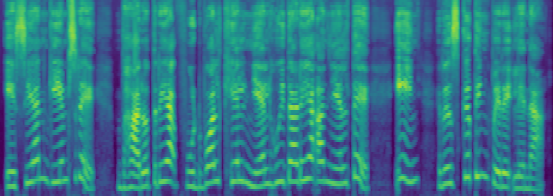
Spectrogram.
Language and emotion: Santali, happy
